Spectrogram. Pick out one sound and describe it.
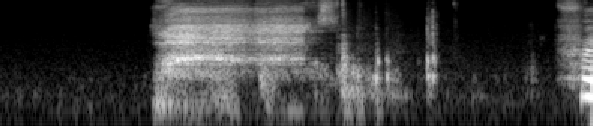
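A young man shouts loudly and excitedly close to a microphone.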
